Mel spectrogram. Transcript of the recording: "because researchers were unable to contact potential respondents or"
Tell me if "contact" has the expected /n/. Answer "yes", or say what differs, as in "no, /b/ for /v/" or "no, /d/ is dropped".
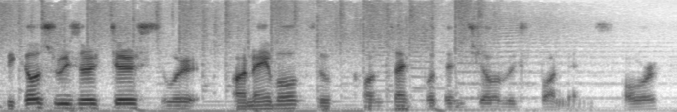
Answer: yes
